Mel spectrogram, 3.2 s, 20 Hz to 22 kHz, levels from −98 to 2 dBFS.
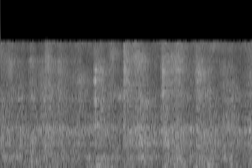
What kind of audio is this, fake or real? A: fake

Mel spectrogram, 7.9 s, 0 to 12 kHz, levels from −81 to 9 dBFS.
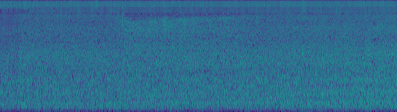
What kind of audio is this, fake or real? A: real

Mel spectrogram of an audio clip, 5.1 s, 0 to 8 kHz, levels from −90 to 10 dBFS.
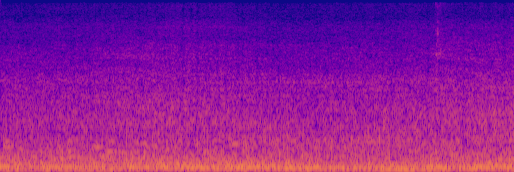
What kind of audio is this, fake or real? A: real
